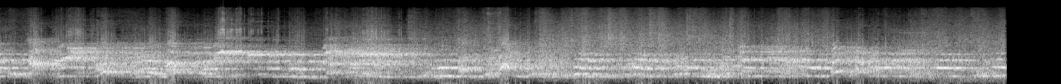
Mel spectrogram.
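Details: Kennel full of dogs in a constant mixed chorus of howls, yips and barks, overlapping tones rising and falling throughout before an abrupt stop.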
